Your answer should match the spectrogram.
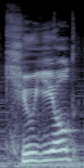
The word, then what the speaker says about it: QYLD: like qild and ryld can actually be pronounced just like q yield and r yield which just blew my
